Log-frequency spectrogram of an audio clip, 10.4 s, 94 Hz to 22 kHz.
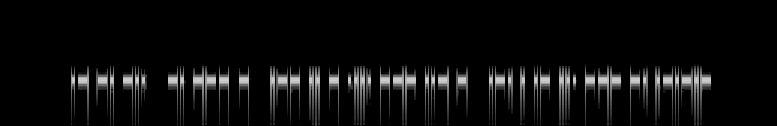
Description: Morse code, heard as a keyed tone, about 28 wpm, 700 Hz. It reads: AND NOT WITHOUT REASON.
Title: Sentences from Top 1000 Words - Review Part 3 - 28wpm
